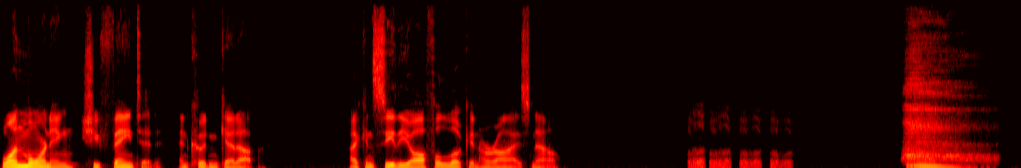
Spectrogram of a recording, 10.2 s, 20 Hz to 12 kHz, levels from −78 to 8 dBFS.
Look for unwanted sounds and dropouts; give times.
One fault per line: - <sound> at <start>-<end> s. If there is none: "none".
- laugh at 6.9-7.9 s
- sigh at 9.0-10.0 s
